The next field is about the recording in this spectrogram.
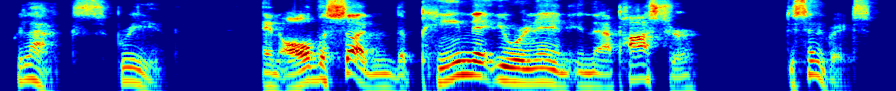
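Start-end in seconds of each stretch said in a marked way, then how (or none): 0.1-1.2 sweet, nice, coaxing, soothing voice. Speaker imitates a yoga teacher coming over during a posture, imitating a nice, sweet voice. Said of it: "in a nice, sweet voice and be like".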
